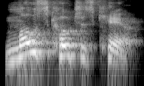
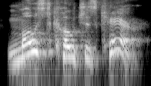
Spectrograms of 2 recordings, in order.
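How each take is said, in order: First: Slow emphasis. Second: Very slow emphasis. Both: Shown as a demonstration. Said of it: "Write that down".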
